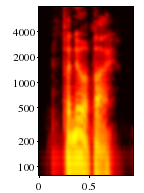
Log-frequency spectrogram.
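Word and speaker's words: Whenuapai: Fenuapai. – Actually, that's not so bad. So the WH is pronounced with an F.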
